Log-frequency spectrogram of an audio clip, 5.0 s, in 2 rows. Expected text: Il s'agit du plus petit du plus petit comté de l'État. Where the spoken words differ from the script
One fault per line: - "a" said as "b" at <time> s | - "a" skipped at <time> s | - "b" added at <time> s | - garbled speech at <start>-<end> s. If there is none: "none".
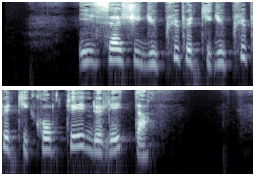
none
